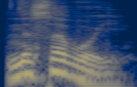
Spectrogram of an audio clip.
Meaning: 1. nose; nasal 2. prow, bow; forward
- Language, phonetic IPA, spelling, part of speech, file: Russian, [nəsɐˈvoj], носовой, adjective, Ru-носовой.ogg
